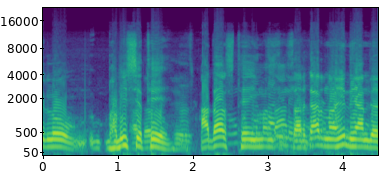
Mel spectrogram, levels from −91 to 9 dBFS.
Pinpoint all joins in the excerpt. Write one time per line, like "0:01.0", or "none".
0:03.2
